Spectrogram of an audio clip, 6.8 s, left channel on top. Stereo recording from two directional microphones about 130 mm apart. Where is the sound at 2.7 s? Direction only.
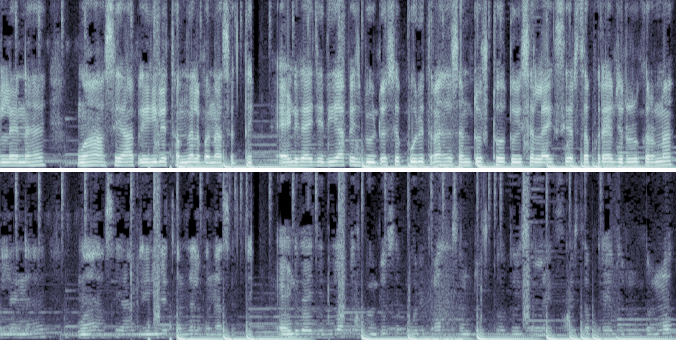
60° left (ahead or behind).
